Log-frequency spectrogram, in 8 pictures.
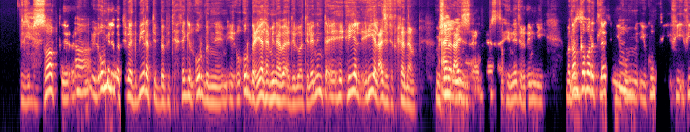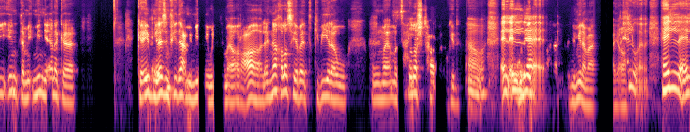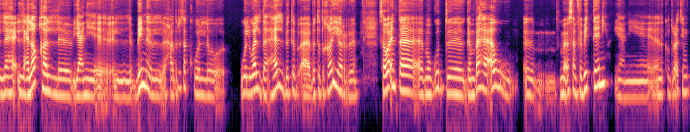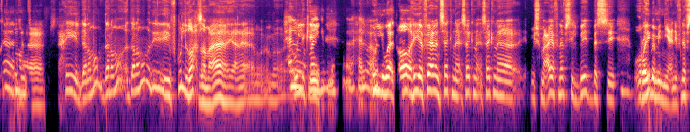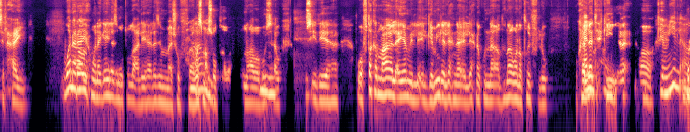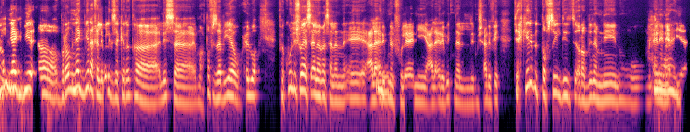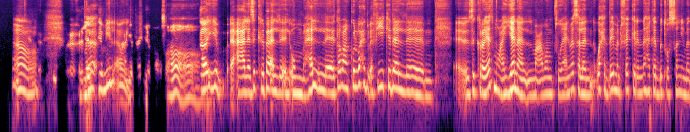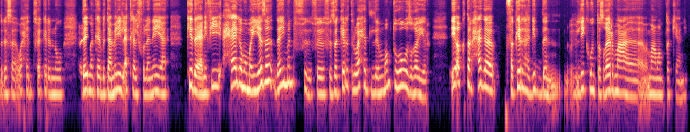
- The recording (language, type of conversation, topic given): Arabic, podcast, إيه الأغنية اللي أول ما تسمعها بتفكّرك بأمك أو أبوك؟
- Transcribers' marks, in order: unintelligible speech; distorted speech; unintelligible speech; unintelligible speech; unintelligible speech; other background noise; other noise; unintelligible speech; tsk; tapping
